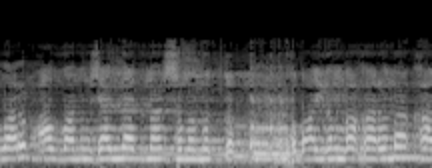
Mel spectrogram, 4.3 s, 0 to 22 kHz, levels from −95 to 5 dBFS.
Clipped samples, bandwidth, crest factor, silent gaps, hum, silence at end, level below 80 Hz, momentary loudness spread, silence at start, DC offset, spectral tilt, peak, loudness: under 0.1%; 7.6 kHz; 10 dB; none; none; 0 s; -52 dBFS; 2 LU; 0 s; under 0.1%; -7 dB/octave; -6 dBFS; -18 LUFS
